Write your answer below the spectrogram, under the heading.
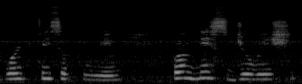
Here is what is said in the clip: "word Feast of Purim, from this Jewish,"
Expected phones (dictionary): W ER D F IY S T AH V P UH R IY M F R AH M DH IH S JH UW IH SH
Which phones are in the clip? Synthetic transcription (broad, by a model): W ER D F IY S AH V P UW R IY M F R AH M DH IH S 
